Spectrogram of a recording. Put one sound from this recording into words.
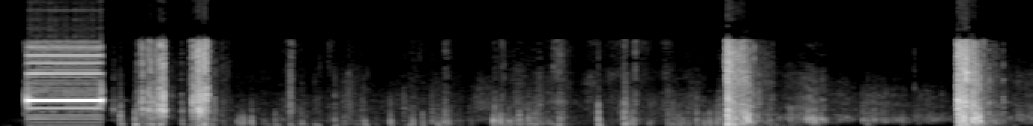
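A rifle fires sharp single shots outdoors.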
